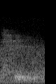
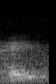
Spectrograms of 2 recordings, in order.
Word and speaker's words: qi: Oxygen is qi. Wow, that's the pronunciation of Mandarin, right? And I'm from the south. We don't think much of those people up north because they're a bit funny, right? Because they speak funny, pronounce the words funny. Qi, in fact, is Hei, means oxygen.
